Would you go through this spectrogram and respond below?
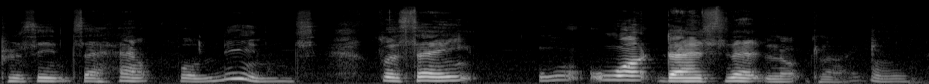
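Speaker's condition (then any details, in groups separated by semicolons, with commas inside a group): Cerebral palsy; odd sort of voice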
